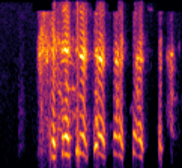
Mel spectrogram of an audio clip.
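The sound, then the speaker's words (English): A person imitates a goat's bleat, a run of quick wavering, nasal voiced pulses that trail off into a few shorter bleats. “Yeah, I'll be like one of my goats. I'll kick and scream and beller, you know, if you come and get me.”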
